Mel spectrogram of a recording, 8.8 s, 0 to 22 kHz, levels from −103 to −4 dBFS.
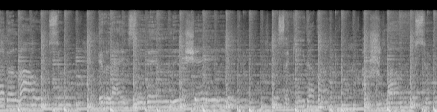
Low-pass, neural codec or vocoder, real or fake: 14.4 kHz; vocoder, 48 kHz, 128 mel bands, Vocos; fake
